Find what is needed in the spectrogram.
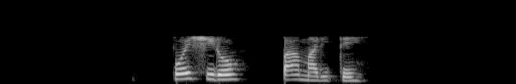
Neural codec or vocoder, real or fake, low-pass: none; real; 3.6 kHz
